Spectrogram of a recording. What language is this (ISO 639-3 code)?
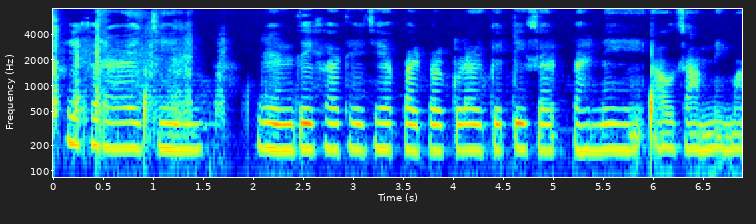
hne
